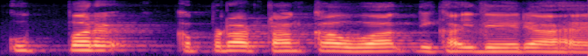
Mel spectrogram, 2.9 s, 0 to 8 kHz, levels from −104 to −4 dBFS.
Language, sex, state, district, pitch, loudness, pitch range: Marwari, male, Rajasthan, Nagaur, 185 Hz, -24 LUFS, 175-205 Hz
